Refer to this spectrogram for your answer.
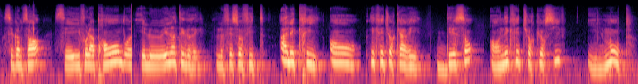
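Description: A woman giving an online lesson, chatty and lively, talking straight to her viewers with frequent "hop" and "hein" asides. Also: medium pitch, unhurried. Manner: addresses the viewer directly. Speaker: Hebrew teacher.

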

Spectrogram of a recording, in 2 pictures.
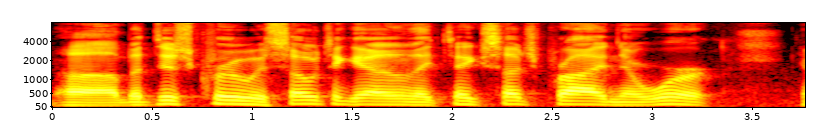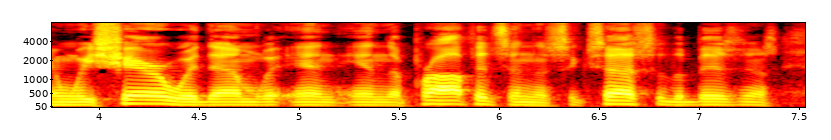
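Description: A man in his sixties who owns a restaurant talks casually in a podcast-studio interview, hesitating often, rambling, and restarting with plenty of fillers. His fairly low voice is clear, resonant and a little mellow, moving at a moderate pace. The boom-arm studio mic picks up no echo.

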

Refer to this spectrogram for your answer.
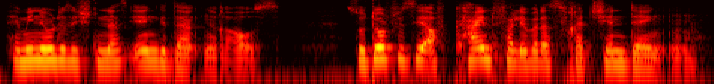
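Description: A woman narrating a fan fiction audiobook in a lively read-aloud voice, with occasional slips and restarts. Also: mid-range voice, fairly quick.

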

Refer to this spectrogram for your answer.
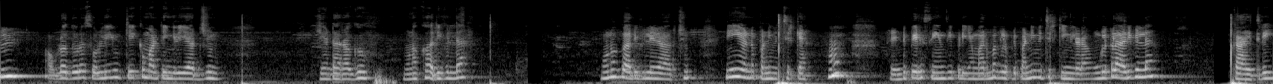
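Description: A stern middle-aged cartoon mother, voiced by a woman, scolding her grown children with quick, reproachful words. Her voice sits high and the words tumble out fast. A faint hiss hangs under it. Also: natural voice. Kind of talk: cartoon voice acting.

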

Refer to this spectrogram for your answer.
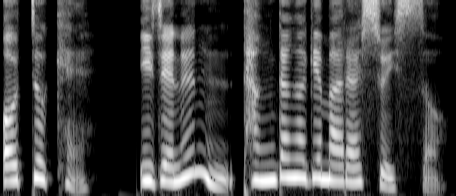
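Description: A woman voicing an earnest young nobleman scholar who speaks gently. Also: a little high, big pitch swings, unhurried, no room sound, studio quality.

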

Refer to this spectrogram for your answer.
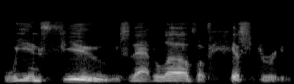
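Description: An older man from California, a teacher answering interview questions in a measured, explanatory way with frequent fillers. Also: deep voice, expressive, mellow, slightly rough, dull audio. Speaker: guest teacher.

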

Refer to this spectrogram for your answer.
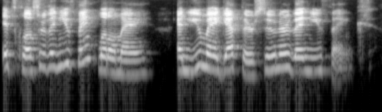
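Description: A supportive father in a storybook, read by a woman. The delivery is reassuring and emphatic, in a bright, rather high voice with wide melodic movement. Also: lively intonation, moderate pace.

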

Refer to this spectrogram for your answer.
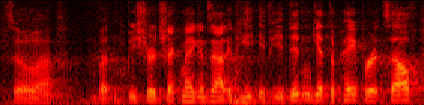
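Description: A man's voice: medium pitch, a little fast, fairly bright tone, a little hiss or hum. A man giving church announcements in a chatty, loose way, full of fillers and restarts. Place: church sanctuary. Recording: long church reverb with faint ambience.

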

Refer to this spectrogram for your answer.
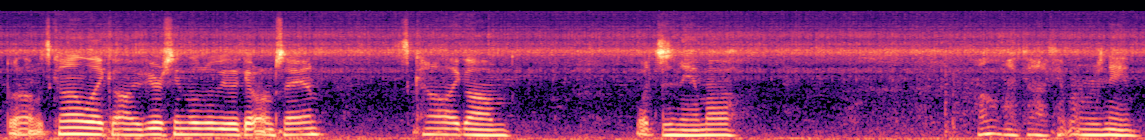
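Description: The poor audio carries slight background noise as a teenage boy with a cold vlogs briskly in a somewhat high, monotone voice. Seated in a recliner in a dim living room, he rambles with fillers and restarts and mock-chides an imaginary heckler.

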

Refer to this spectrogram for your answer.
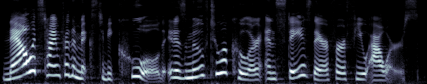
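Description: A woman's voice: high-pitched, sing-song, moderate pace, fairly bright tone, clean tone. A woman in her thirties giving a read-aloud lesson to young children as a teacher, carefully enunciating the big words. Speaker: first grade teacher. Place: indoors in a classroom.

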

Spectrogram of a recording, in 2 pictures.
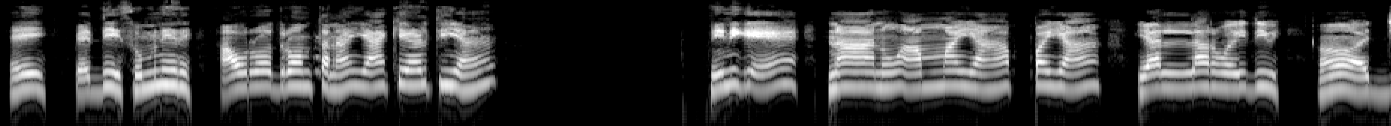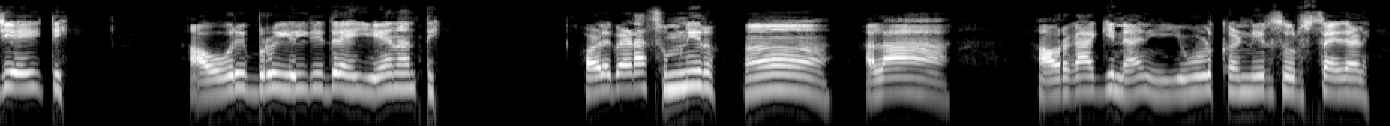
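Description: A woman's voice: very high voice, steady tone, fairly quick, a bit bright, no echo, clean studio sound. A woman voicing a spiteful scheming cartoon sister. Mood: mocking. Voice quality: mocking, scolding, theatrical sneer.

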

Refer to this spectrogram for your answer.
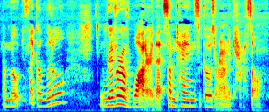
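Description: With a gravelly, medium-pitched voice, a woman in her thirties reads a picture book to young children at home in her living room. She's animated, slow and deliberate, sing-song and child-directed, adding friendly asides, and a phone or webcam at arm's length records her.

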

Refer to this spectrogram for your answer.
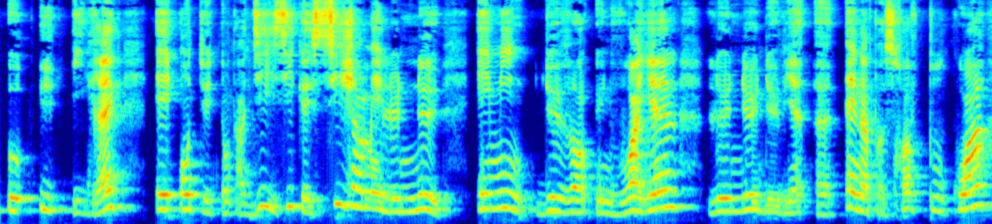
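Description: A woman's voice: lowish voice, creaky, a little mellow. A woman teacher giving a French grammar lesson, patient and explaining step by step, often repeating key points.

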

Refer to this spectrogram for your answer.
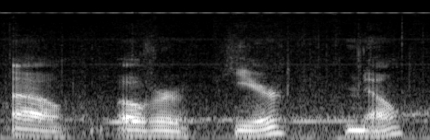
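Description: A man's voice: lowish voice, slow pace, gravelly. A young man giving casual commentary on a game he is playing, rambling and often correcting himself mid-sentence. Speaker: let's play gamer. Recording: home recording with noise.

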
